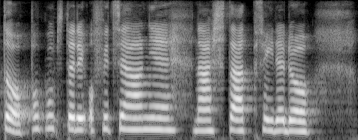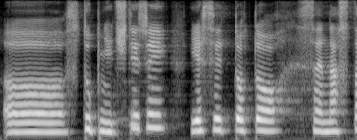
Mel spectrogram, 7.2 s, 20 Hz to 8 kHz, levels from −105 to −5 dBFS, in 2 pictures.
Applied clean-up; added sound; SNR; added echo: neural mask model DeepFilterNet 3.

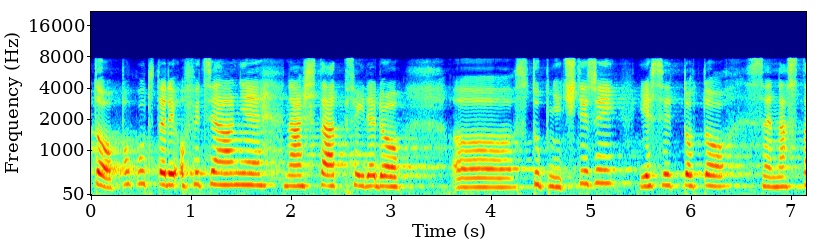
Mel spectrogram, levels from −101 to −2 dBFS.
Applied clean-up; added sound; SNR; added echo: none; none; none; none.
